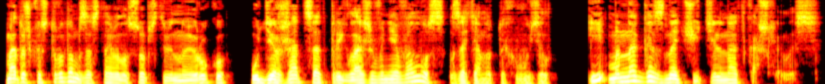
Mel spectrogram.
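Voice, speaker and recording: A man reading a story aloud with an expressive, ironic delivery. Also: on the low side, fairly quick, no room sound, clean studio sound. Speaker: audiobook narrator. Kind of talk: scripted narration.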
